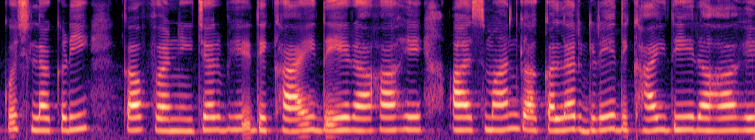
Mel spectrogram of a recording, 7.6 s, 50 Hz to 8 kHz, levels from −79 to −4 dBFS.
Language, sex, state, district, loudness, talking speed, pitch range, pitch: Hindi, female, Bihar, Darbhanga, -16 LUFS, 135 wpm, 255-275 Hz, 265 Hz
